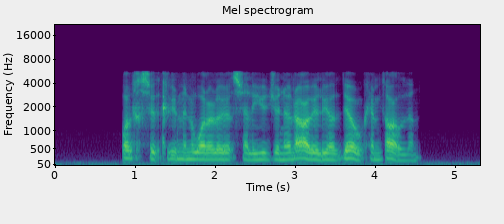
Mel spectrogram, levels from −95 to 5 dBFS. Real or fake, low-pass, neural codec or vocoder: fake; 5.4 kHz; autoencoder, 22.05 kHz, a latent of 192 numbers a frame, VITS, trained on many speakers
